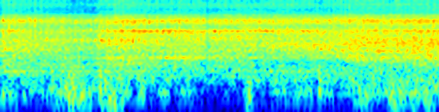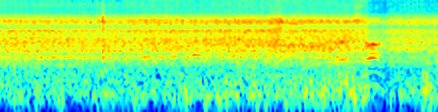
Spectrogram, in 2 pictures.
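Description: A car engine runs steadily after a timing belt and hydraulic tensioner replacement, humming evenly and close by, while someone talks over it.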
